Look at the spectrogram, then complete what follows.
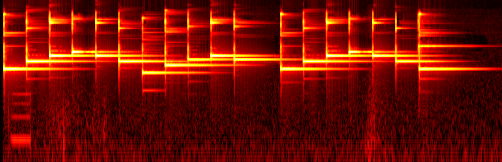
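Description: Countdown timer's alarm: a bell-like chime melody of struck notes, about two a second in two phrases, each note ringing briefly. The last note rings out and fades away near the end.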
